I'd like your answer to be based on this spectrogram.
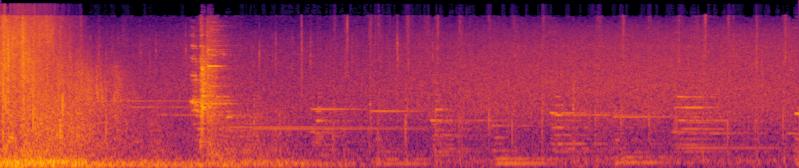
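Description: A Confringo spell in Hogwarts Legacy erupts in a loud deep blast that fades into a crackling, rain-like rumble, with a second burst a couple of seconds later and faint game tones after.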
